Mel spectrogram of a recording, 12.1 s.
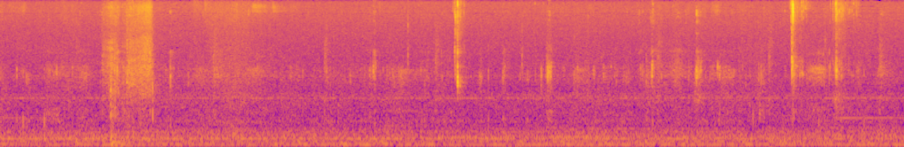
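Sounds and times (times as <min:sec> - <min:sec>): low steady hum: 0:00.0 - 0:12.0
chewing with mouth closed: 0:04.9 - 0:11.5.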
